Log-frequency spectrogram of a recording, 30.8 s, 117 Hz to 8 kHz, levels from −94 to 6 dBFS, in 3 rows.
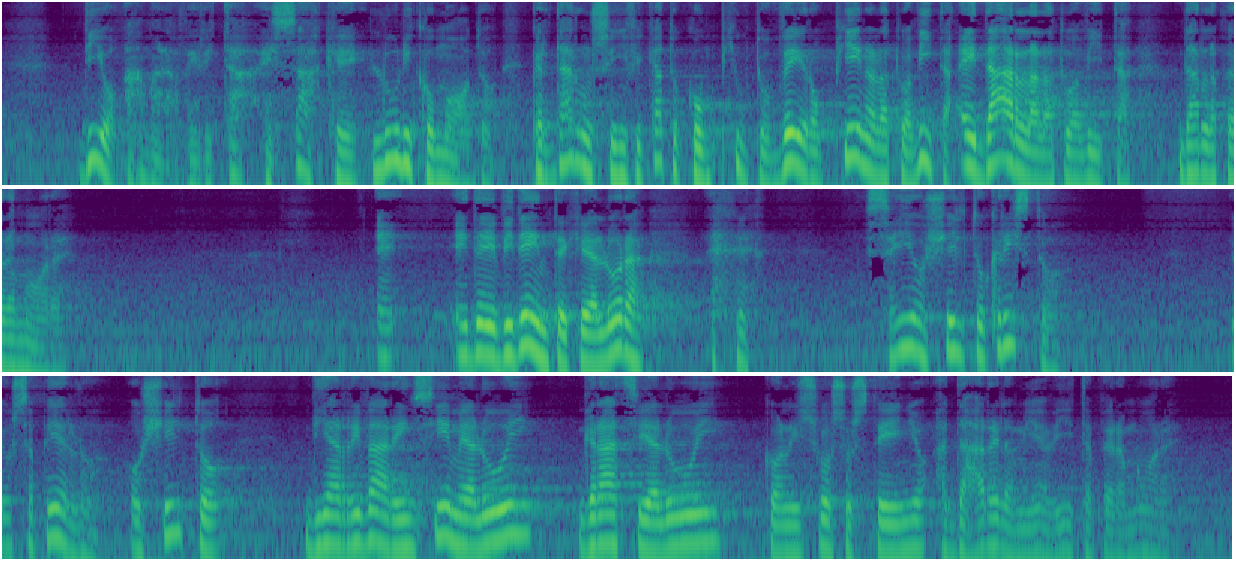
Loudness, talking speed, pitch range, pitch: -26 LUFS, 120 wpm, 125-175 Hz, 145 Hz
